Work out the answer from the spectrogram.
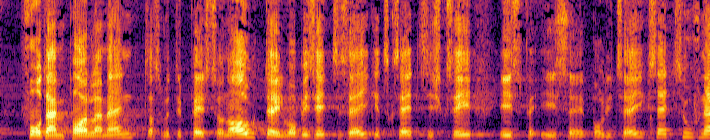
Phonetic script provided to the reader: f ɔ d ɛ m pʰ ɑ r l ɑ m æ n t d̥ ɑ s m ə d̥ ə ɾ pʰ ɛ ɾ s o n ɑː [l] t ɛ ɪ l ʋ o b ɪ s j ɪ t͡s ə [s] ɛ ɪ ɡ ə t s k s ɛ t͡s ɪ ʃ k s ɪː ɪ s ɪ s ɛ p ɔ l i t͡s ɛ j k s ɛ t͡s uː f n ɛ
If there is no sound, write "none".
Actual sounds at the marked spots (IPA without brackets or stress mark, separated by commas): l, s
